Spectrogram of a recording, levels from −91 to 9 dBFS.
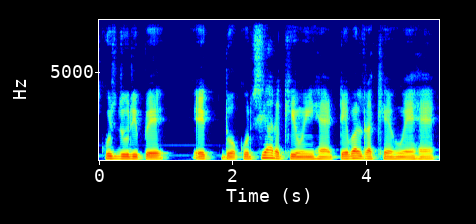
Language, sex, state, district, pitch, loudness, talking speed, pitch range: Hindi, male, Jharkhand, Ranchi, 110 Hz, -15 LUFS, 150 wpm, 100-115 Hz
